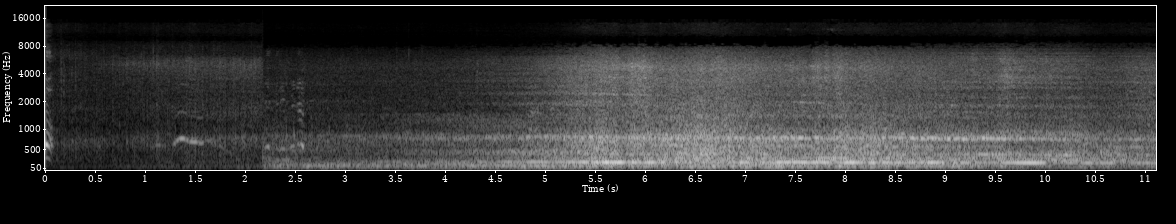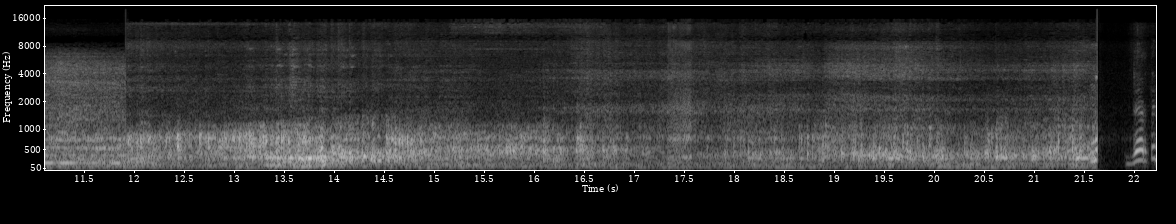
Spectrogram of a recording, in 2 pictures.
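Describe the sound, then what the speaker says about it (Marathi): A train approaches head-on along the tracks, its heavy roar building and holding steady with rattling metallic clatter, while a voice speaks faintly beneath. "आणि तुम्ही पाहू शकता समोरून ट्रेन येते"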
